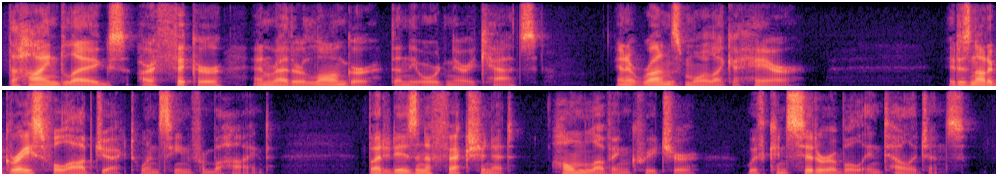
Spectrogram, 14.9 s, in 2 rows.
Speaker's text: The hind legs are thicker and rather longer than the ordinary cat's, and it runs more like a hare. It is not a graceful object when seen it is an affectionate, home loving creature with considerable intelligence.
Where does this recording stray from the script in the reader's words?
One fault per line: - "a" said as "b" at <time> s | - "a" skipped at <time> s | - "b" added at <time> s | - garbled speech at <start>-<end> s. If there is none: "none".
- "from behind but" added at 8.9 s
